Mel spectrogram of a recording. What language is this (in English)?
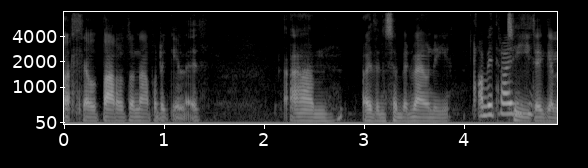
Welsh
